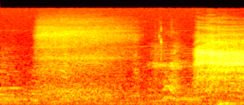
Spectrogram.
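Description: A woman's audible breath close to the microphone, about a second long and starting a moment in; a louder breathy burst begins right at the end.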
